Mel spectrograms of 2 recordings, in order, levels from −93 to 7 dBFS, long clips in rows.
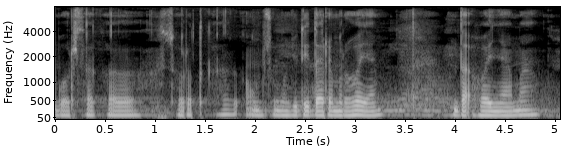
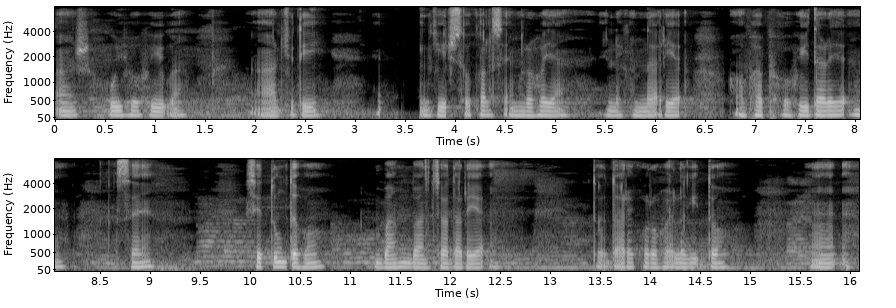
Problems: background conversations at intervals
